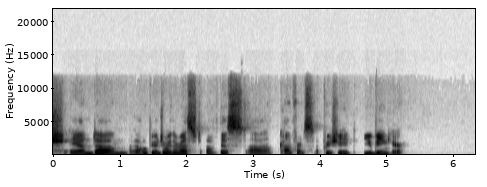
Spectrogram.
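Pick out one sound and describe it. A middle-aged man speaks calmly into a microphone, heard as if through an online call.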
